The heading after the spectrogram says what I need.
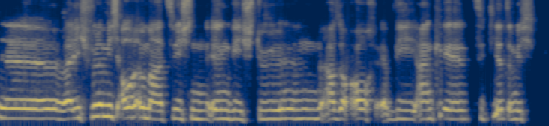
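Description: A woman's voice: mid-range voice, little pitch movement, slow pace, few pauses. Woman speaking German, hesitant. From Italy. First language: Italian. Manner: hesitant, many fillers and restarts. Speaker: panel participant, cultural mediator. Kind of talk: casual discussion at a dinner table.

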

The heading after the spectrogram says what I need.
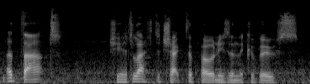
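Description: An audiobook reader and show host with a fairly low voice reads a first-person story from a script at a fairly quick pace. Clear noise sits behind his reading.

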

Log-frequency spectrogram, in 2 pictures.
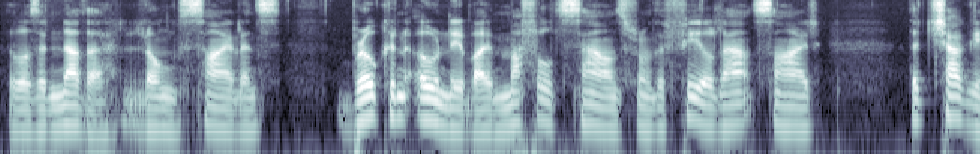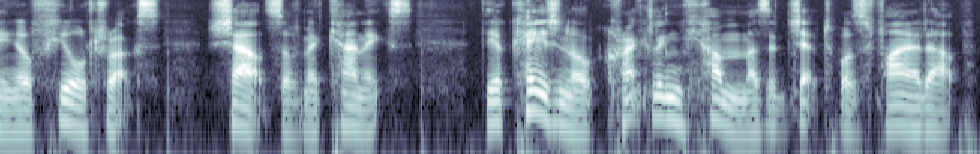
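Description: A man reading a story aloud as audiobook narrator, steady and unhurried. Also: low voice, no echo. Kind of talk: scripted narration.

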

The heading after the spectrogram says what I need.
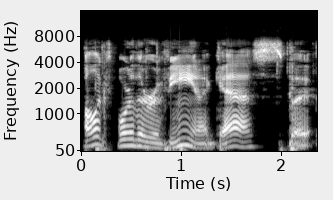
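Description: A man's voice: medium pitch, measured pace, creaky, no echo, muffled recording. A man giving casual, rambling let's-play commentary as a gaming video host, full of fillers.

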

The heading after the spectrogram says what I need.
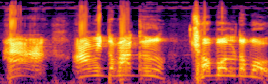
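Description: A man doing a shrill gravelly spiteful snake. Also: fairly even intonation, a little fast, heavily acted. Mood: menacing. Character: spiteful male forest snake, hates humans. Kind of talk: folk puppet-show acting. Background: loud folk music.

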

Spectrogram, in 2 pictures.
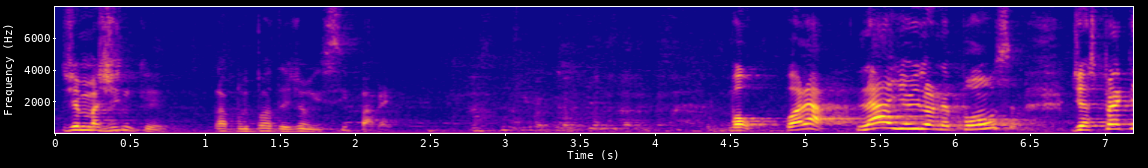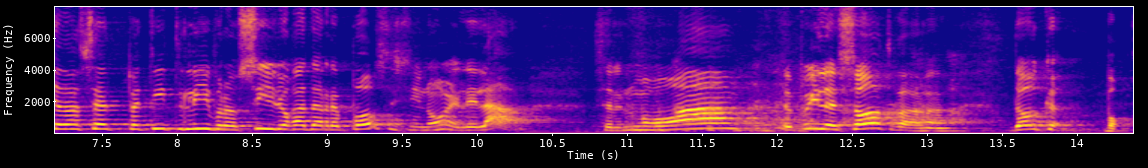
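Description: Halting, candid woman giving a speech. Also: high voice, expressive, sharp tone, echoey room. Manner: halting, many restarts and fillers; candid, chatty. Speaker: board member of a cooperative. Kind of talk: personal speech at a general assembly.

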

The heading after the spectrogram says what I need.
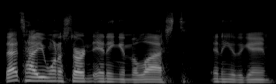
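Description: A young man with the hiccups calls college baseball play-by-play in a chatty, self-correcting way and perks up when a play breaks open. His voice sits at an ordinary middle pitch and sounds close and dry. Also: quick pace, clear, resonant tone, no room sound. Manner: conversational, excited on big plays, self-correcting. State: has the hiccups. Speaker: play-by-play announcer.

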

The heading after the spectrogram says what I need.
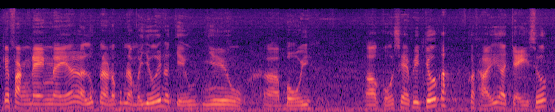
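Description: A man in his thirties with a southern Vietnamese accent, giving a used car salesman's walkaround pitch in polite, repetitive sales patter. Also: fast talker, slight background noise. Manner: salesman's patter, polite address and repeated selling points. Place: large open car service bay.

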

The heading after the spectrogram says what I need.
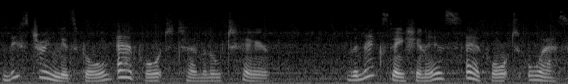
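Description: A woman delivers a formal onboard train station announcement in a slightly low voice. Her scripted delivery is measured but moves up and down in pitch. Loud train noise runs behind her. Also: big pitch swings. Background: loud train and vehicle ambience.

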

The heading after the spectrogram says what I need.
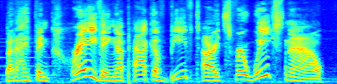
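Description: An actor voicing a small, manic, mischievous cartoon rabbit in a comedy video game. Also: male voice, on the high side, big pitch swings, unhurried, bright, forceful tone, exaggerated voice. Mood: sardonic. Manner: mischievous, gleefully morbid. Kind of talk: animated comedy adventure game dialogue. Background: music.

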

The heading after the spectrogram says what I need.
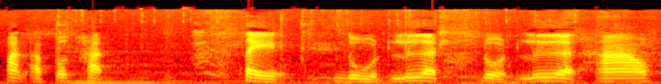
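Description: A man's voice: a little high, flat delivery, normal speed, soft background music. A man commenting live as he plays a video game, exclaiming and swearing at what happens on screen. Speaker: gamer. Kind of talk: let's play commentary.

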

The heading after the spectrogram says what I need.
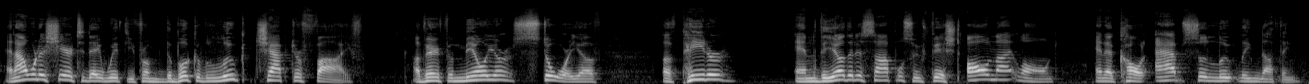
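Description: A man's voice: fairly high pitch, moderate pace. A man in his forties, a pastor preaching a fervent sermon from a home office, gesturing and calling out for amens. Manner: fervent preaching with animated gestures, calls of amen. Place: home office with purple lighting.

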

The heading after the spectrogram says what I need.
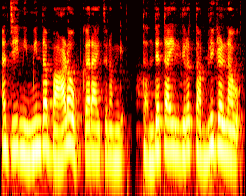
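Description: A woman voicing a gentle, orphaned young man in a cartoon who talks softly and tearfully. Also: sits low, steady tone, fast talker, breathy edge. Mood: sorrowful. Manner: soft, grateful, tearful. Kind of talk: cartoon voice acting.

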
